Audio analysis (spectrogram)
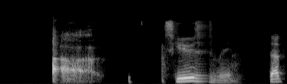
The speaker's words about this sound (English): We're about to do some ASMR and now I'm belching all over the place. That's not my sound effect, I promise.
